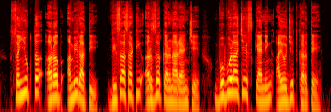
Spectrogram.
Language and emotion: Marathi, neutral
